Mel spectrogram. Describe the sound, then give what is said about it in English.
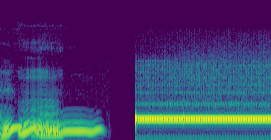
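A steady telephone dial tone sounds while a listener is being called back. It follows a brief warbling tonal sound and a short silence, then holds as one unbroken, even hum to the end. “We're going to call this guy back, right? Oh, a call from the ziggurat.”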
